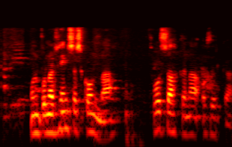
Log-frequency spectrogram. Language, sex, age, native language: Icelandic, male, 15, Icelandic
